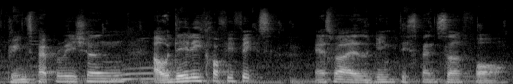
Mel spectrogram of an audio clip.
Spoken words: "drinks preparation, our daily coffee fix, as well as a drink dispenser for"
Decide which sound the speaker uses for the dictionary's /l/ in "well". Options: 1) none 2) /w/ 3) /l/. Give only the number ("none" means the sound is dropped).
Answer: 2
